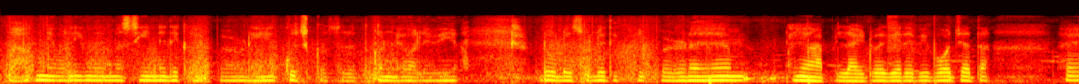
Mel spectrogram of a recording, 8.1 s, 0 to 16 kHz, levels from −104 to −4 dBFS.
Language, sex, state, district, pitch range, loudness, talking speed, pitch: Hindi, female, Uttar Pradesh, Jyotiba Phule Nagar, 165-180 Hz, -32 LUFS, 190 wpm, 170 Hz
